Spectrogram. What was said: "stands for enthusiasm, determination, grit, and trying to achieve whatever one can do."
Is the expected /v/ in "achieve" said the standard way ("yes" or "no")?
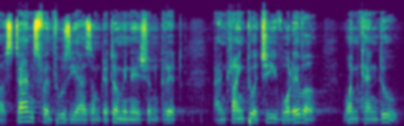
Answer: yes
